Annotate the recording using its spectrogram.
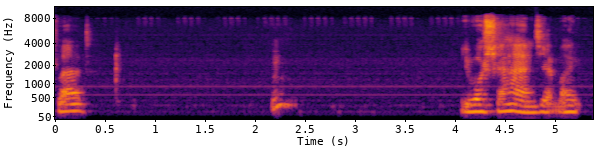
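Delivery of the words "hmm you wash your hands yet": ordinary talk, nothing marked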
